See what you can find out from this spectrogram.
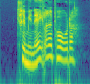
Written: kriminalreporter

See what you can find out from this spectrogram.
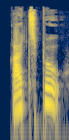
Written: retsbog

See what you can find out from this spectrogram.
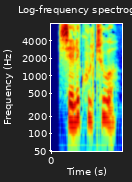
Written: cellekultur

